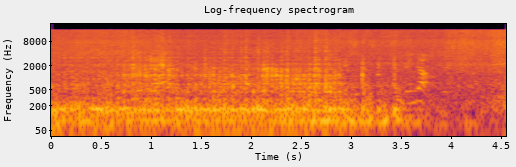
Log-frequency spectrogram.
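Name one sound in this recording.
A jet ski engine drones as it rides away over the water.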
